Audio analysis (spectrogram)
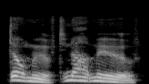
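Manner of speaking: mock police command. Cops cornering the group, mock police command. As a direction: order them still like an arresting cop, mock-stern.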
